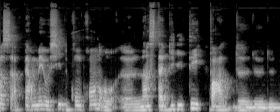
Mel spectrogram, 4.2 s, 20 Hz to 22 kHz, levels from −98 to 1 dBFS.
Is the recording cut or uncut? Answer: cut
